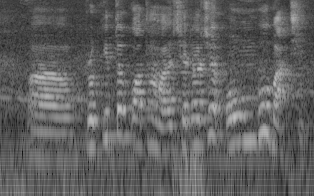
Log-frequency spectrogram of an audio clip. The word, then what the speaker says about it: অম্বুবাচী: বলে যেহেতু গ্রামের লোকেরা তো ঠিকমত অনেক কিছু উচ্চারণ করতে পারে না ওই জন্য এই ভাষাটাকে অম্রবাতি কেউ শরীর খারাপ কেউ নানা রকম ভাষায় বলে একচুয়ালি যদি স্পষ্ট উচ্চারণ অথবা প্রকৃত কথা হয় সেটা হচ্ছে অম্বুবাচি অম্বুবাচি এর নামটা কিন্তু অম্বুবাচি অম্বু একটা শব্দ অম্বিকা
